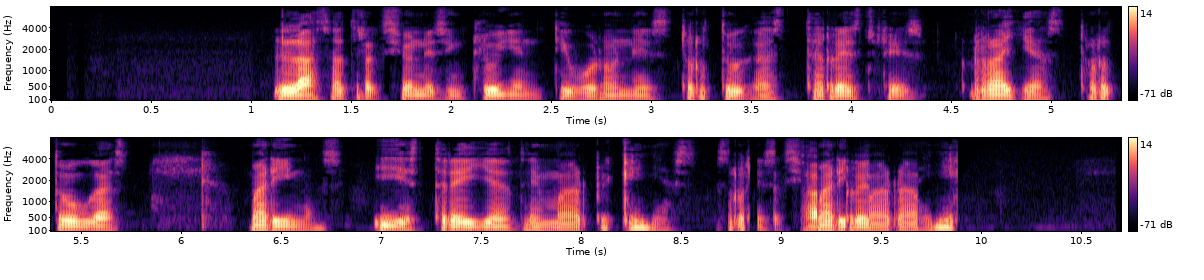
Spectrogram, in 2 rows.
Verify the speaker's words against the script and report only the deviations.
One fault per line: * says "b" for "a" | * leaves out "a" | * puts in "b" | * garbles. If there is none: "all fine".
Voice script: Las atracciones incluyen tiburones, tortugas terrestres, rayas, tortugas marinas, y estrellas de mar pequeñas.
* garbles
